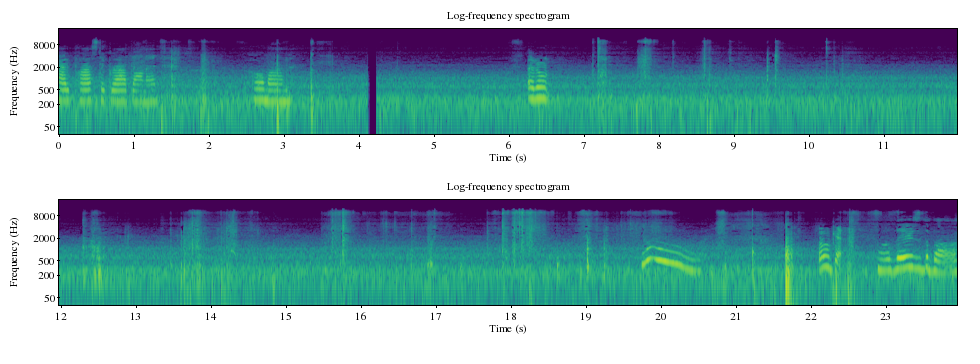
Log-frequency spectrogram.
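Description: A cardboard box taps and rustles as it is handled.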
